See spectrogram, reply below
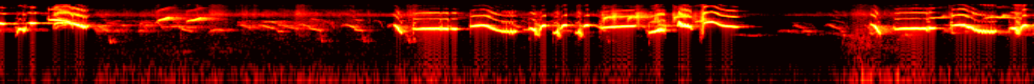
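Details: Oriental magpie-robin (kacer) in full, loud 'ngeplong' song said to call a rival. Rapid loud whistled phrases with sharp upward and downward slurs, clustered in dense bursts with brief pauses; a faint low rumble beneath.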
